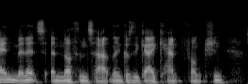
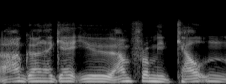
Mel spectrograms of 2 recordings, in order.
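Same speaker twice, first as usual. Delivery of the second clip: put-on aggressive, high, slow, drawn-out threatening shout; 5 semitones higher, 3 dB louder than usual. Retelling a man on the bus shouting threats: imitating someone shouting. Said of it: "he just started shouting at me".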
